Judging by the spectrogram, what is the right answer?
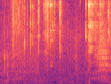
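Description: Keys jangle briefly in two short metallic clusters, close by and moderately quiet, with no talking over them.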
